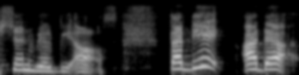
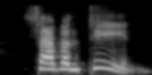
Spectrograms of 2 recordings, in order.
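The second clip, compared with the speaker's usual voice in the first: put-on "seventeen" with "-teen" emphasized. Explaining english word stress in indonesian, stress on last syllable teen. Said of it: "itu stresnya di akhir".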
